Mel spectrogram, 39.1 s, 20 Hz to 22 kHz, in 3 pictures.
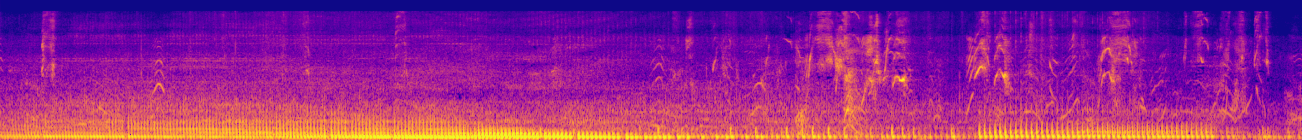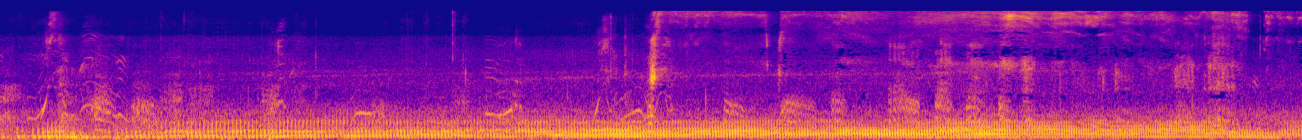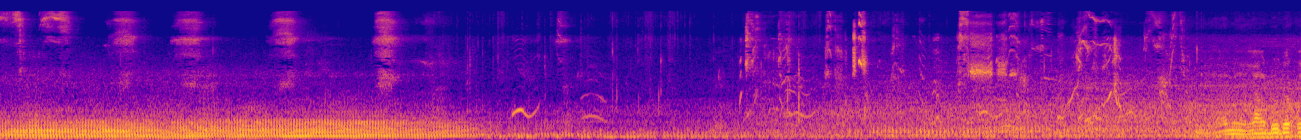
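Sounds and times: motor engine running: 0:00.0 - 0:39.0
outdoor ambience: 0:00.0 - 0:39.0
vehicle approaching: 0:00.0 - 0:39.0.

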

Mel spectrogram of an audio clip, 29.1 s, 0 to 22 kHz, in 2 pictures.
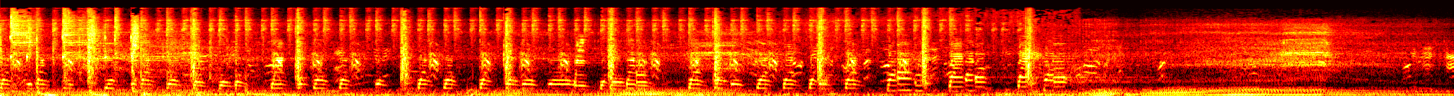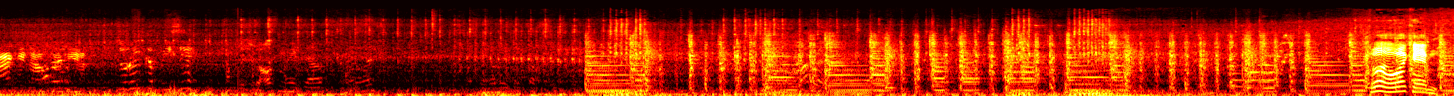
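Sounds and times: background music: 0:00.0 - 0:11.5, 0:22.1 - 0:29.0
voices: 0:00.0 - 0:20.2, 0:21.6 - 0:25.2, 0:25.8 - 0:29.0
vehicle engine revving: 0:00.0 - 0:29.0.

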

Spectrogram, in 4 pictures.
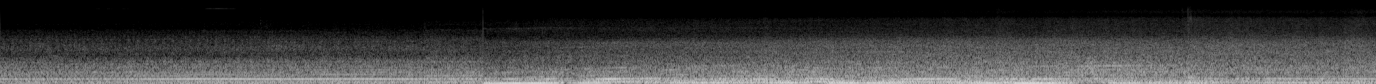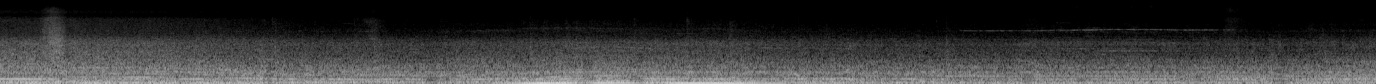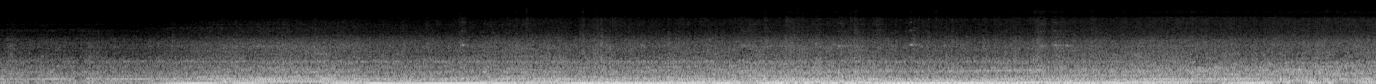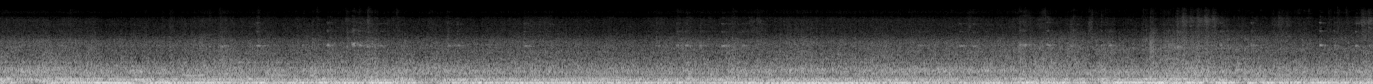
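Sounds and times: bus diesel engine accelerating: 0:00.0 - 0:55.0.

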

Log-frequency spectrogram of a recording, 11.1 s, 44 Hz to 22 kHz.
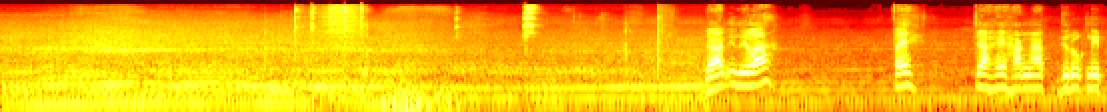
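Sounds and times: low hum: 0:03.5 - 0:05.5
spoon clinking against glass: 0:04.6 - 0:05.4.

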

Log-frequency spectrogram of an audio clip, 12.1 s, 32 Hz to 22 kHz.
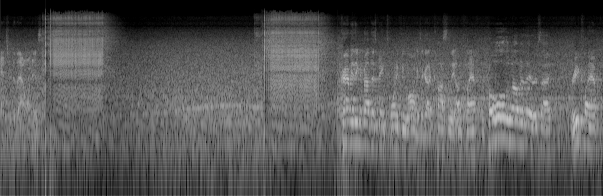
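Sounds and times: arc welding hiss: 0:00.8 - 0:02.4, 0:05.1 - 0:06.6.

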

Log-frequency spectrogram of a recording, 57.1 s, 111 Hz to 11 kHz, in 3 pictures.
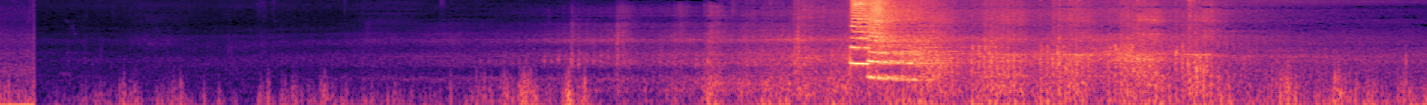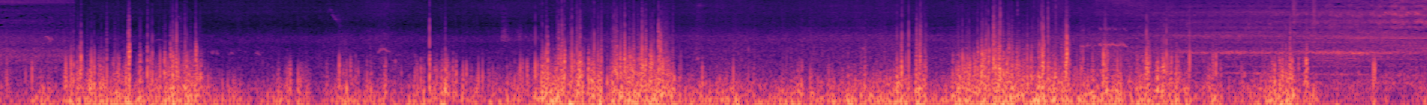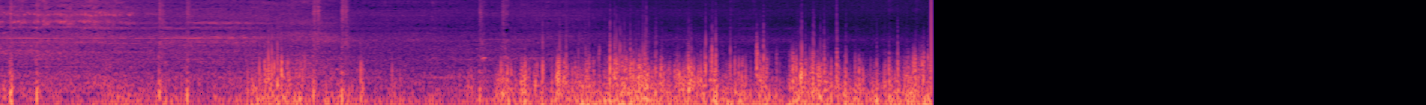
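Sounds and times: train rumble and wheel clatter: 0:00.0 - 0:00.6, 0:01.2 - 0:50.5
train horn blast: 0:11.4 - 0:12.8.

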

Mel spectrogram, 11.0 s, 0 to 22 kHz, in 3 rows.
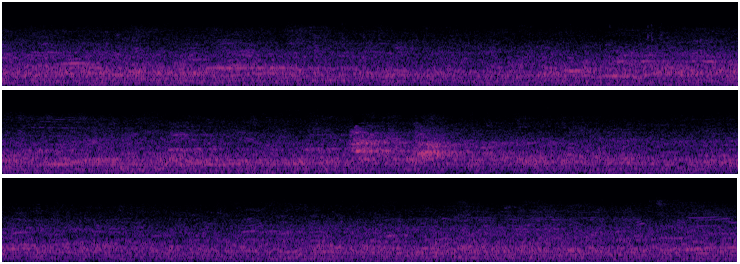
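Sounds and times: murmur of voices: 0:00.0 - 0:11.0
dog barking: 0:05.4 - 0:06.0.

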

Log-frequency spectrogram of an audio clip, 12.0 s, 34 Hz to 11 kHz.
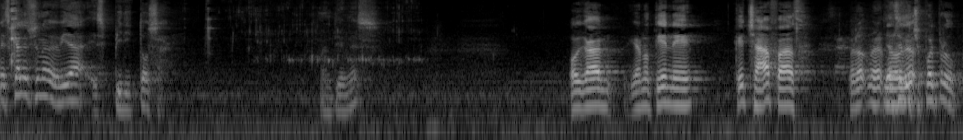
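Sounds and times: liquid trickling into glass: 0:02.6 - 0:05.4.

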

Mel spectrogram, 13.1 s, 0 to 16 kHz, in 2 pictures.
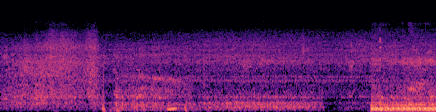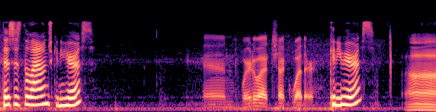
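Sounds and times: faint steady hiss: 0:00.0 - 0:13.0
low hum: 0:01.6 - 0:13.0.

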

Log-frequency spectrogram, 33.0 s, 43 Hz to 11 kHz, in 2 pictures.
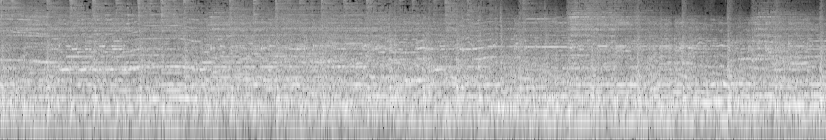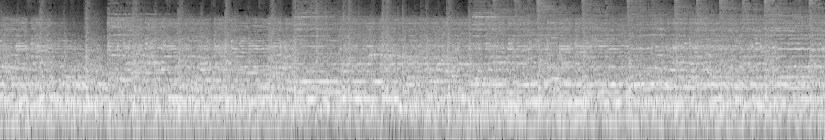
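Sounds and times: drum kit and cymbal hits: 0:00.0 - 0:33.0
electric guitar: 0:00.0 - 0:33.0
live rock band playing: 0:00.0 - 0:33.0.

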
